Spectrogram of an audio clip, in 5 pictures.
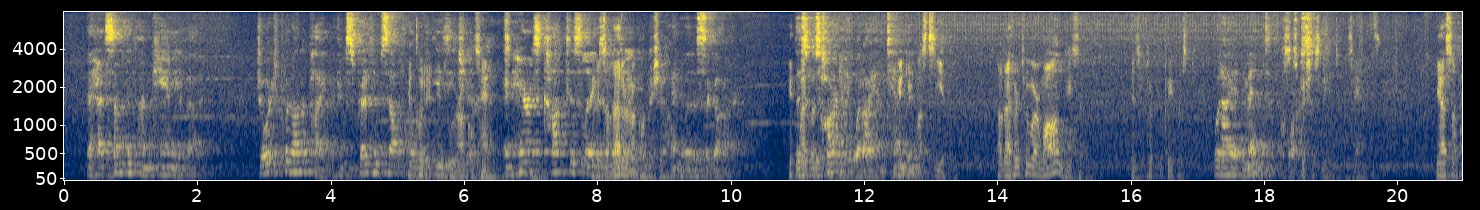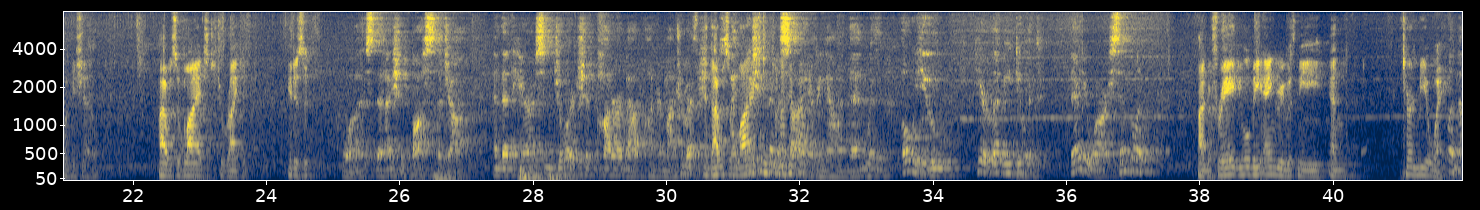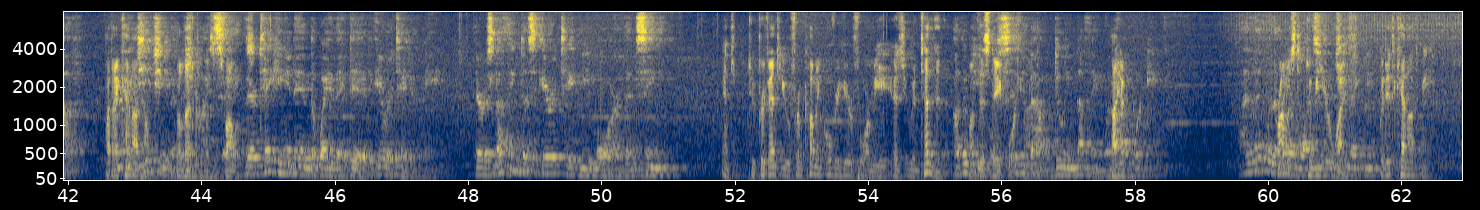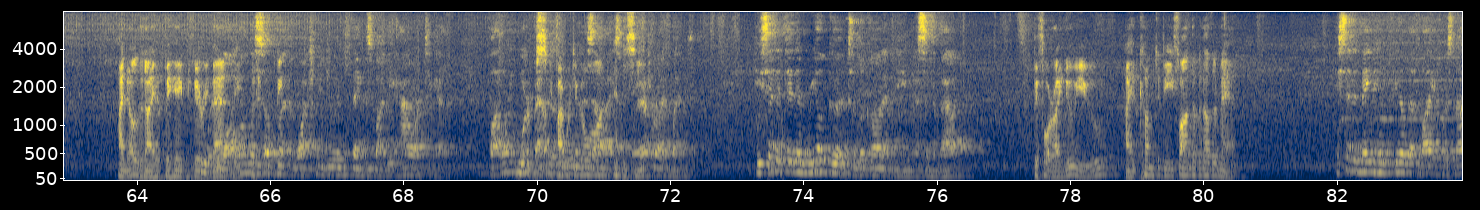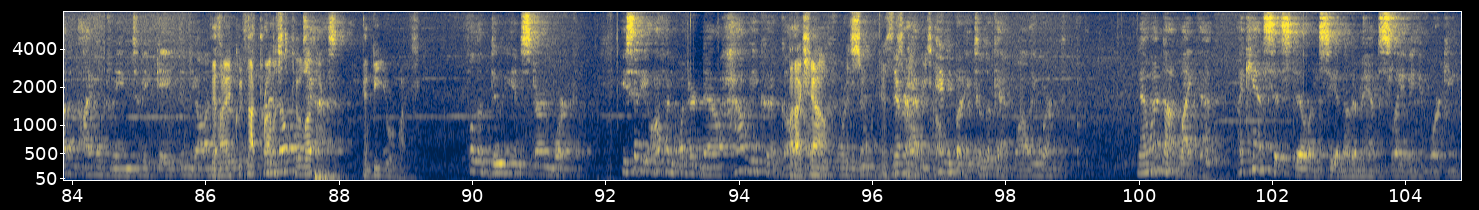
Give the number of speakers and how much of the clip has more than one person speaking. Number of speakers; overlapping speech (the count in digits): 2, about 23%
